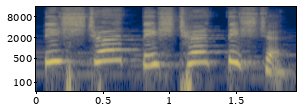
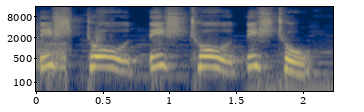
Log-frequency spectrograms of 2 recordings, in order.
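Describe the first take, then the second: First: Each word ends with a short 'a' sound. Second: Each word ends with an 'o' sound. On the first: The speaker calls it right. "तिष्ठ तिष्ठ तिष्ठ शब्द यह है" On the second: The speaker calls it wrong. "पहली बात तो गलती आपने यहां पर ही कर दी।"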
